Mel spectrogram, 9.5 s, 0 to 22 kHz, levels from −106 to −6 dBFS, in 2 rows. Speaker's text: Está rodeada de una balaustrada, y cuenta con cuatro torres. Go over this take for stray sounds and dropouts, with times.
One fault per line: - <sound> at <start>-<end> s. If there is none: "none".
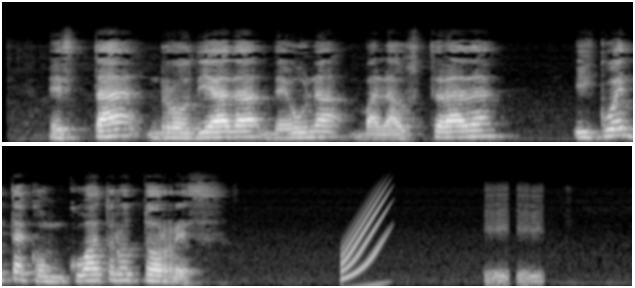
- chirp at 7.3-7.7 s
- laugh at 8.3-8.8 s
